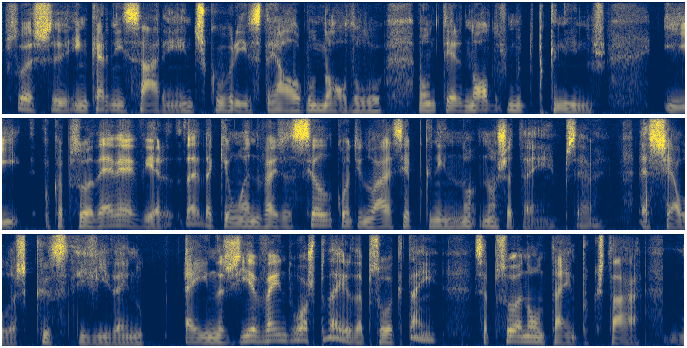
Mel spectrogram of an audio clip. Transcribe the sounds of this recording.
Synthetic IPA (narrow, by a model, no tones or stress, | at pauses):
ɐʃpɨ̥soɐʃsɨĩŋkɐɾnisaɾḛ̃j̃ẽj̃d̪ɨʃkuβɾiɾsɨ̥t̪ɐ̃j̃alˠɣũnɔðulˠuvɐ̃w̃t̪eɾnɔðuʒmũj̃t̪u̥pɨ̥kɨninuʃ | i | ukɐpɨ̥soɐðɛvɛveɾɐðɐkiɐũɐnuvɛjʒɐselˠkõnt̪inuaɾɐseɾpɨ̥kɨninunɐ̃w̃nɐ̃w̃ʃɐt̪ʰɐ̰j̰̃j̃pɨɾsɛ̰βẽj̃ɐʃsɛlˠulˠɐʃkʰɨsɨðiviðḛ̃j̃nu | ɐinɨɾʒiɐvɐ̃j̃d̪uɔʃpɨðejɾuðɐpɨ̥soɐkɨ̥t̪ɐ̃j̃sɨɐpɨ̥soɐnɐ̃w̃t̪ɐ̃j̃puɾkʃt̪a̰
